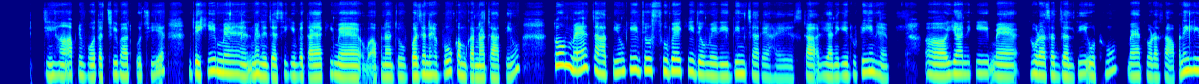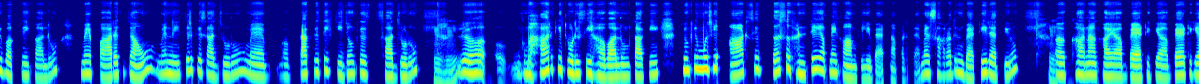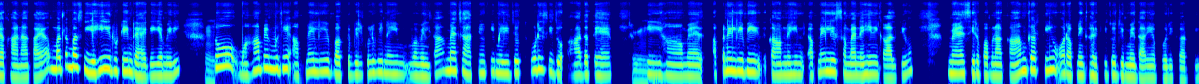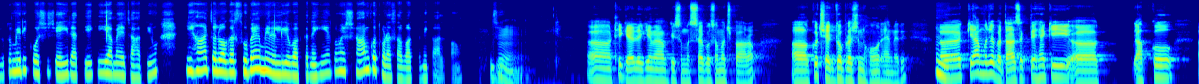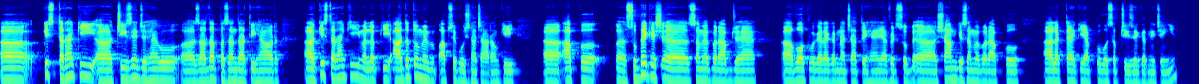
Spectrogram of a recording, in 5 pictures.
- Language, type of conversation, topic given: Hindi, advice, रुकावटों के बावजूद मैं अपनी नई आदत कैसे बनाए रखूँ?
- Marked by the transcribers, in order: tapping; in English: "रूटीन"; in English: "पार्क"; in English: "नेचर"; in English: "रूटीन"; in English: "वॉक"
